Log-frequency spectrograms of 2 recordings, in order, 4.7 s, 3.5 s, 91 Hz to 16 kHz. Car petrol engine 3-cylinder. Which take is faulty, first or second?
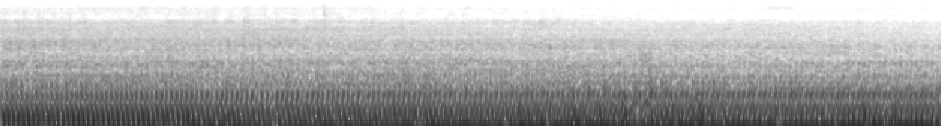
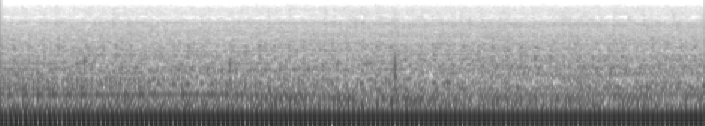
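first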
